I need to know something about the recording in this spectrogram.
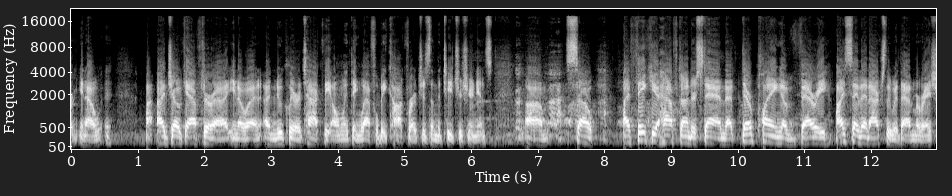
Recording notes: The audio here comes from that event.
